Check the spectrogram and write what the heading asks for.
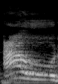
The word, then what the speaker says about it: Aoud: I've heard some people pronounce it Aoud Lemon Mint because they spell it with an A. It's spelled A-O-U-D, but I believe it is still pronounced Oud.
